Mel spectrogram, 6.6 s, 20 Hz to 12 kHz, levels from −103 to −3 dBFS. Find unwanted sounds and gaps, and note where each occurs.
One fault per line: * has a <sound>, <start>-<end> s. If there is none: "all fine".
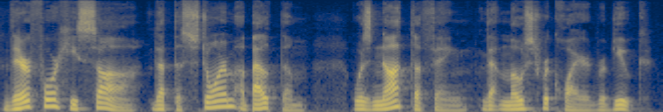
all fine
